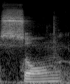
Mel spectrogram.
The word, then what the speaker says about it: Song: go to some dynasty it's pronounced song song in chinese not song but whatever i was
